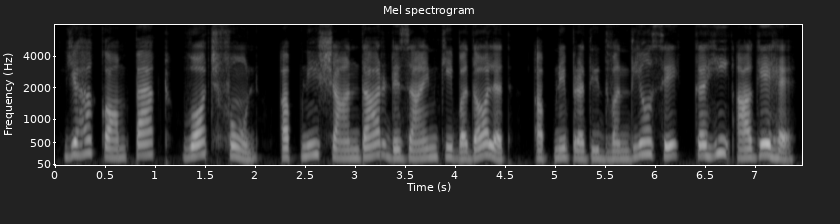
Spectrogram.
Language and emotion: Hindi, neutral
